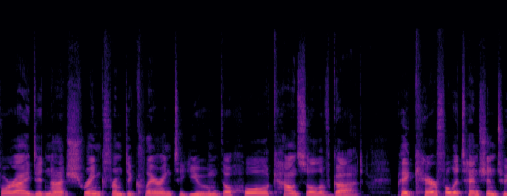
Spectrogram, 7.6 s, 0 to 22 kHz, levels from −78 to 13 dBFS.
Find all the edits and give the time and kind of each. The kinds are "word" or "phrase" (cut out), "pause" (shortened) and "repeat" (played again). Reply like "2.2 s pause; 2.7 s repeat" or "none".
none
